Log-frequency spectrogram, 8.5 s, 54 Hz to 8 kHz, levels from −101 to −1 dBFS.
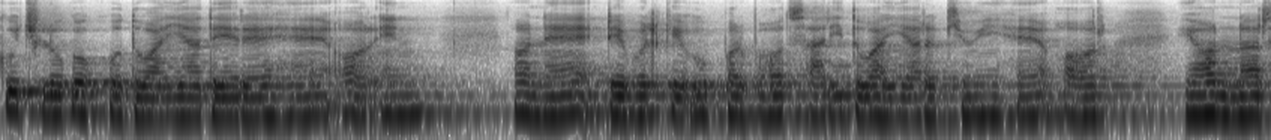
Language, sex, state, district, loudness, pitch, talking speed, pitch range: Hindi, male, Himachal Pradesh, Shimla, -18 LUFS, 130 Hz, 155 wpm, 130-135 Hz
